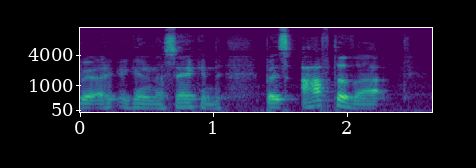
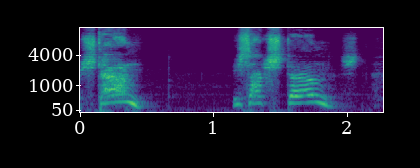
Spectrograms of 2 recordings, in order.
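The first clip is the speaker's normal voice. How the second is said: acted shout, much higher, slower; 12 semitones higher, 6 dB louder than usual. Recounting a film scene where a man runs beside a train, retelling a shouted name. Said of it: "running along just shouting his name".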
